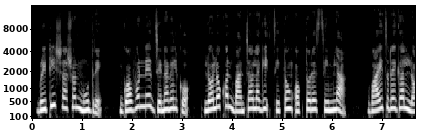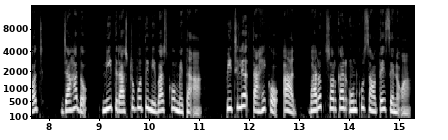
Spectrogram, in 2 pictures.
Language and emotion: Santali, neutral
